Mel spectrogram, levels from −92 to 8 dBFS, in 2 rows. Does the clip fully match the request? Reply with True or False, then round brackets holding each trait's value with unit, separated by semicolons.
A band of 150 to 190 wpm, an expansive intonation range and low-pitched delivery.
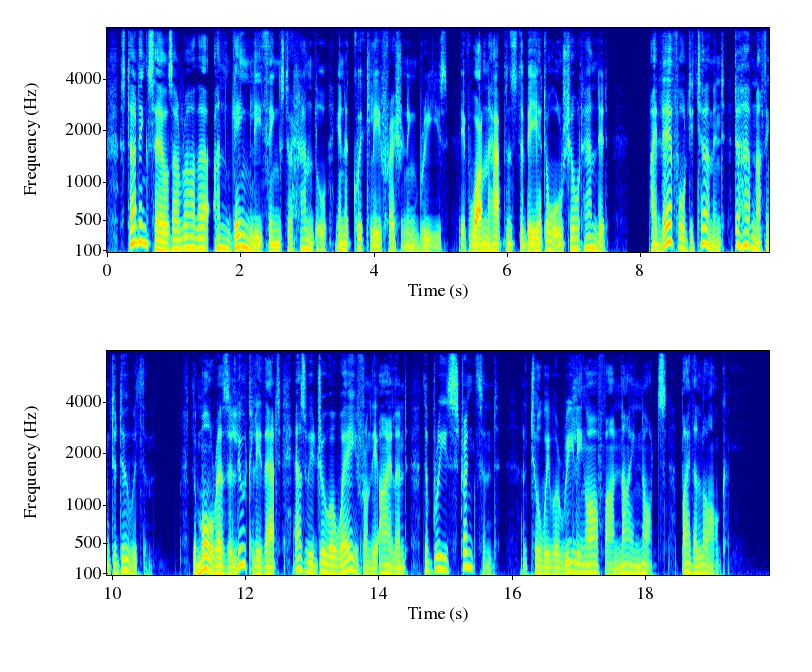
True (170 wpm; 6.2 semitones; 105 Hz)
